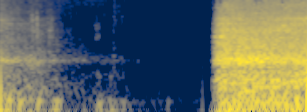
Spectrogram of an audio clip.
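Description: Faint background noise dies away to dead silence, then a steady background noise with a low rumble cuts in abruptly about one and a half seconds in.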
